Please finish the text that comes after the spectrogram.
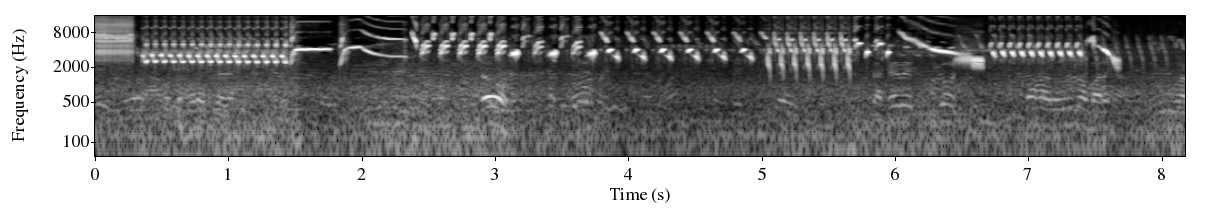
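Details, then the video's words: Singing European goldfinch mule delivers a bright, unbroken stream of buzzy trills, clipped twittering notes and sharply falling whistles, the phrases changing every second or so over a quiet background. "European Goldfinch mule singing"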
